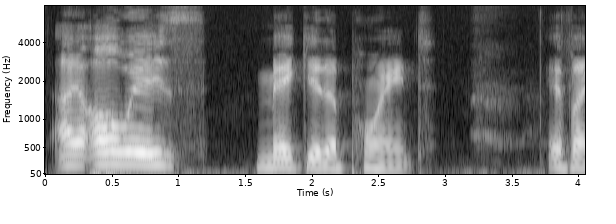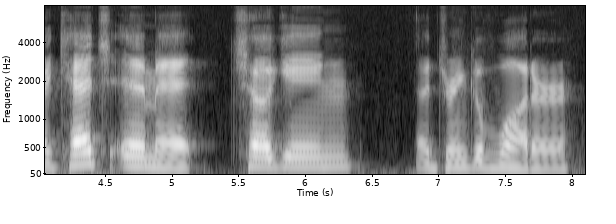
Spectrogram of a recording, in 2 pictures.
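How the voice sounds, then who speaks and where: A man's voice: a little high, fairly bright tone, smooth, dry recording. A young man co-hosting a casual podcast chat at home, easygoing and teasing, laughing often. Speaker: podcast co-host. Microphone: good podcast mic.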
